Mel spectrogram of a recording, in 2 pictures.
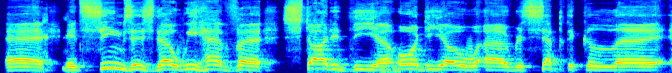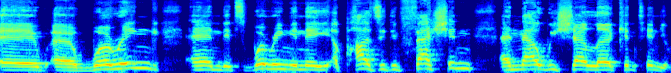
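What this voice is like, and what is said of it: Imitates another person's voice. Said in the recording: “this newfangled technology has me sounding like my father.”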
